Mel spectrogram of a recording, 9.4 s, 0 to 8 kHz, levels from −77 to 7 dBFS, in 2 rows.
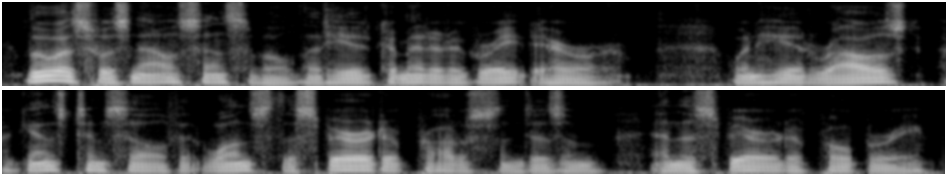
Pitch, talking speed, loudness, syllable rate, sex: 85 Hz, 180 wpm, -20 LUFS, 5.4 syllables/s, male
